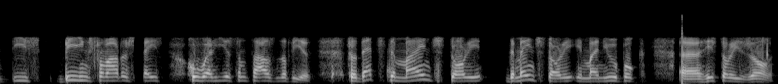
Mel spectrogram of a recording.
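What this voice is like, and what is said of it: Non-native Swiss German accent. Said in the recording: “I'm Swiss. My first language is German... English is my fourth language, so my accent may not be the perfect one”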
